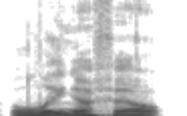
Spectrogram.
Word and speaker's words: Lingafelt: Uh, he is on social media, Chad Lingafelt, with that silent F.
